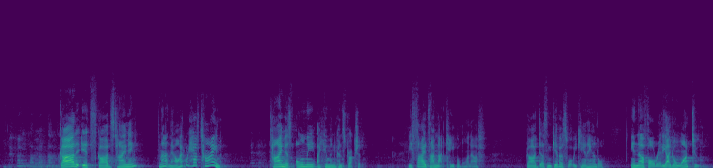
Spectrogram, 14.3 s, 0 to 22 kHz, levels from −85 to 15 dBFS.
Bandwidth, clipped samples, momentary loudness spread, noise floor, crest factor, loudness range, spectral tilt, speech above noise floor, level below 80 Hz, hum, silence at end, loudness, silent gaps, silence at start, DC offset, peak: 10.5 kHz; under 0.1%; 18 LU; -70 dBFS; 24 dB; 10 LU; -5.5 dB/octave; 40 dB; -82 dBFS; none; 0.2 s; -30 LUFS; none; 0.35 s; under 0.1%; -8 dBFS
